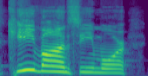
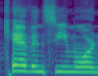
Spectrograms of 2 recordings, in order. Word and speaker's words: Kevon Seymour: He is Kevon Seymour, not Kevin Seymour, not Kevon Seymour. Kevon Seymour, he is here to stay.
